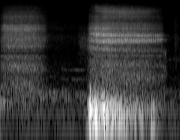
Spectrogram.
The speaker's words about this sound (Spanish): A ver, yo te invito, respiren esta mañana. Suelta. Una vez más.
